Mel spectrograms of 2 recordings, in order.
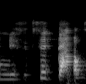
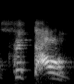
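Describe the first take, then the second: First: Said in the usual way. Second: Imitated judge ordering. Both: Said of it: "The way he sits everyone down to say".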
